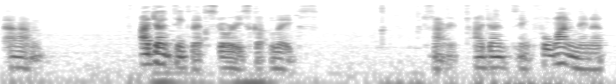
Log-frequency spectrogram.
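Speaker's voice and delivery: ordinary talk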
